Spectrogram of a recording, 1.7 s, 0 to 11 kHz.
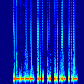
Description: Morse code, heard as a keyed tone, about 51 wpm, 700 Hz. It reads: 1SI5U
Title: Five Challenging Letter-Number Combinations 50wpm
